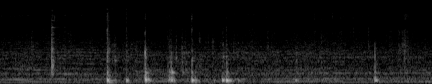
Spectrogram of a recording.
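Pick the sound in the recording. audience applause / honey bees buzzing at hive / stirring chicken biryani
honey bees buzzing at hive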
